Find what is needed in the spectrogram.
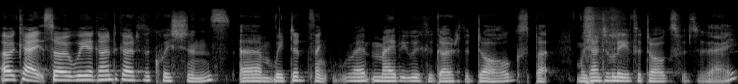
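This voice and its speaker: A woman's fairly low voice in a New Zealand accent, at a moderate pace with hardly any pauses and ordinary pitch variation. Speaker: podcast host. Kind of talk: interview. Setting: studio.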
